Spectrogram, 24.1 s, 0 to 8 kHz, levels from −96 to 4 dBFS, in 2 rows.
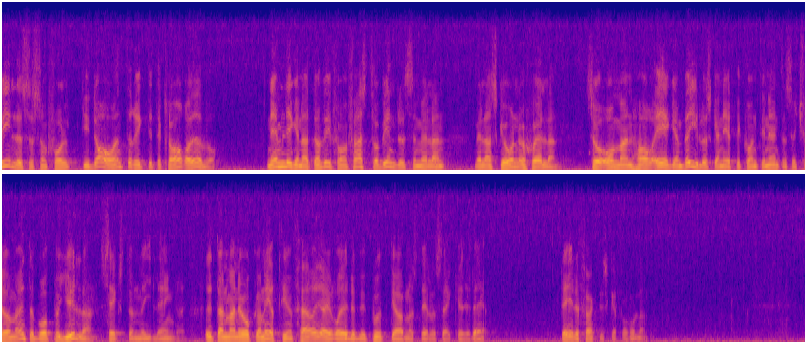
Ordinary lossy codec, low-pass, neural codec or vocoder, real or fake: Opus, 16 kbps; 7.2 kHz; none; real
